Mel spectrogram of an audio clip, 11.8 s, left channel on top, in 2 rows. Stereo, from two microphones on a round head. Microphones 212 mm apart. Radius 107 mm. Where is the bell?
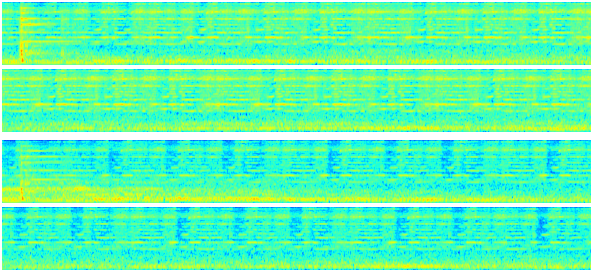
40° left (ahead or behind), 3.5 m.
